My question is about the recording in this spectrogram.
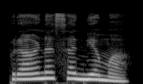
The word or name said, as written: ಪ್ರಾಣಸಂಯಮ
